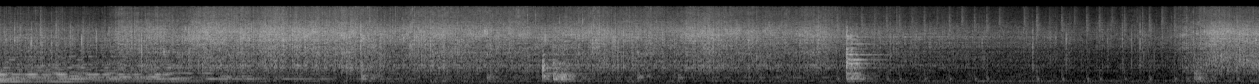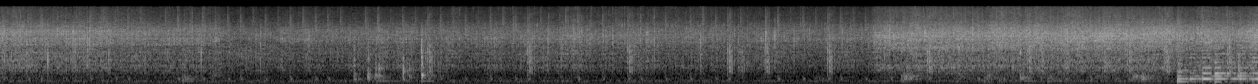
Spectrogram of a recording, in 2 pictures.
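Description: Hot oil sizzling in an aluminium wok while a wooden spatula stirs and scrapes, with a few sharp knocks of the spatula on the wok. The sizzle surges about twelve seconds in as sliced chayote is tipped into the pan.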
